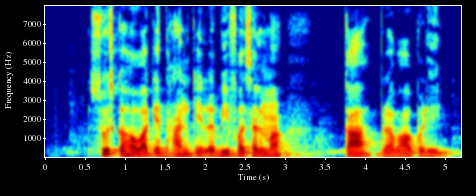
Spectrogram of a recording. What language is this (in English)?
Chhattisgarhi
